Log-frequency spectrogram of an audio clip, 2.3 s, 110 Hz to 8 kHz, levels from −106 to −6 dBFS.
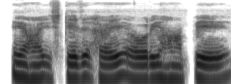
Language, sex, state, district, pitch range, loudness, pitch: Hindi, male, Chhattisgarh, Balrampur, 140-155 Hz, -22 LUFS, 145 Hz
